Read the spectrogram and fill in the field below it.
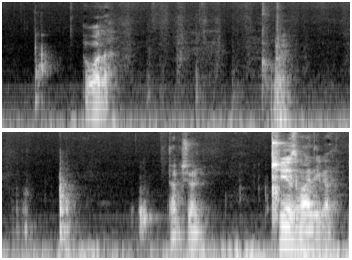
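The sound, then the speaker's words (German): Irregular clinks of cutlery against plates and dishes, scattered sharp taps spread throughout, with a brief murmur of voice near the end. “Das Klimpern nehmen wir vielleicht auf.”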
